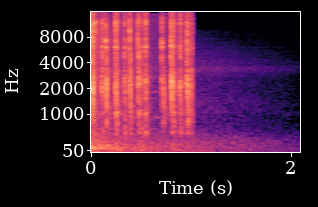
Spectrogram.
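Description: Keyboard-typing sound effect: a quick run of about a dozen key clicks over the first second, then it stops abruptly.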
